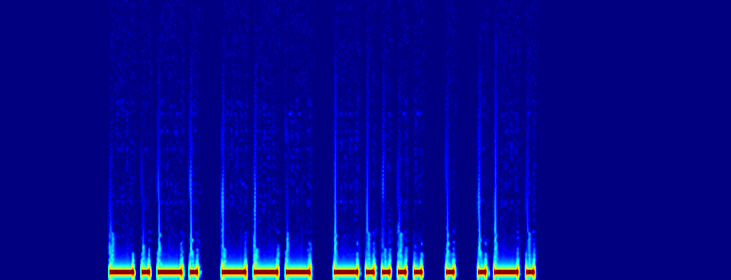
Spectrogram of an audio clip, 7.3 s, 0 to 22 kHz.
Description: Morse code, heard as a keyed tone, about 16 wpm, 700 Hz. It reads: CO6ER
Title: DXCC-100 Call Signs - 5 Characters - Repeated 3x - 15wpm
